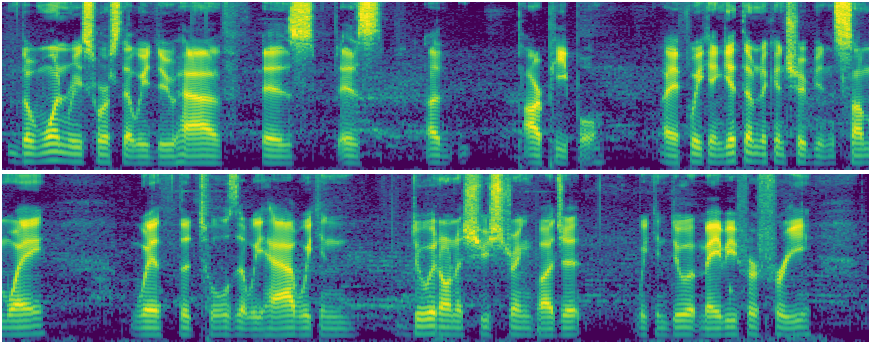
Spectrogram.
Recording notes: This recording was following an "unconference" breakout at Microsoft Ignite on the topic of community building. Recorded in November 2019 from Microsoft Ignite (#MSIgnite) Podcast Center.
